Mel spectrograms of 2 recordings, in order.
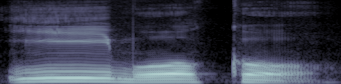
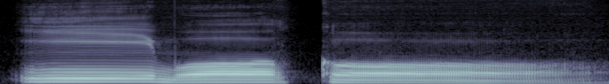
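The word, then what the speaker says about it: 이뭣고: In our minds, we ask, 이모고. And we take that last syllable, G-O, and we extend it all the way to the end of the breath.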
